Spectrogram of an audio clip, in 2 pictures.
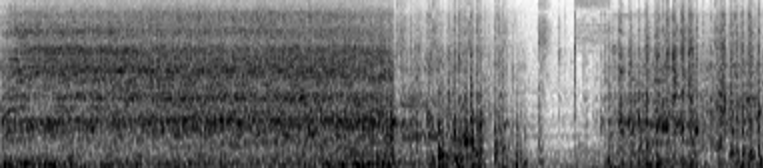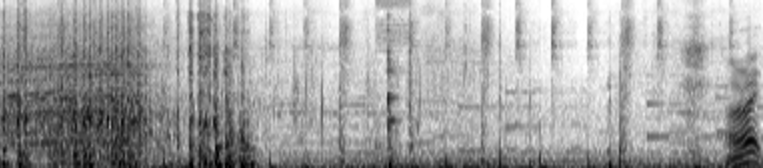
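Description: An ice auger drills a fishing hole through lake ice, a loud, close, steady grinding whine for about four seconds, followed by clattering, scraping and handling noises as the gear is moved.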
